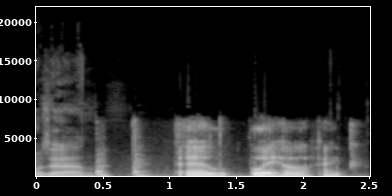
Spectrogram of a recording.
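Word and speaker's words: Laiho: The guitar player, that was Alexei, how do you pronounce his last name? Was it Leho, I think. Leho, yeah, that's Yeah.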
